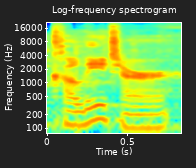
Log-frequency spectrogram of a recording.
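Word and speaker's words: colleter: Which would clear up whether there any there's alternate one consonant or pronunciations? two. Oh, Just the one. Just one Kaliter.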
